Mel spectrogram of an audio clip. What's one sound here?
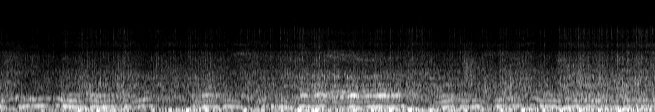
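A hand drum booms in a steady beat.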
